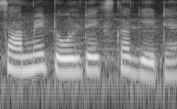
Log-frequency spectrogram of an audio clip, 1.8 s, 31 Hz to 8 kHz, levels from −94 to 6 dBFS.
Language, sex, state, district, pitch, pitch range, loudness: Hindi, female, West Bengal, Alipurduar, 220 Hz, 205-230 Hz, -13 LUFS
